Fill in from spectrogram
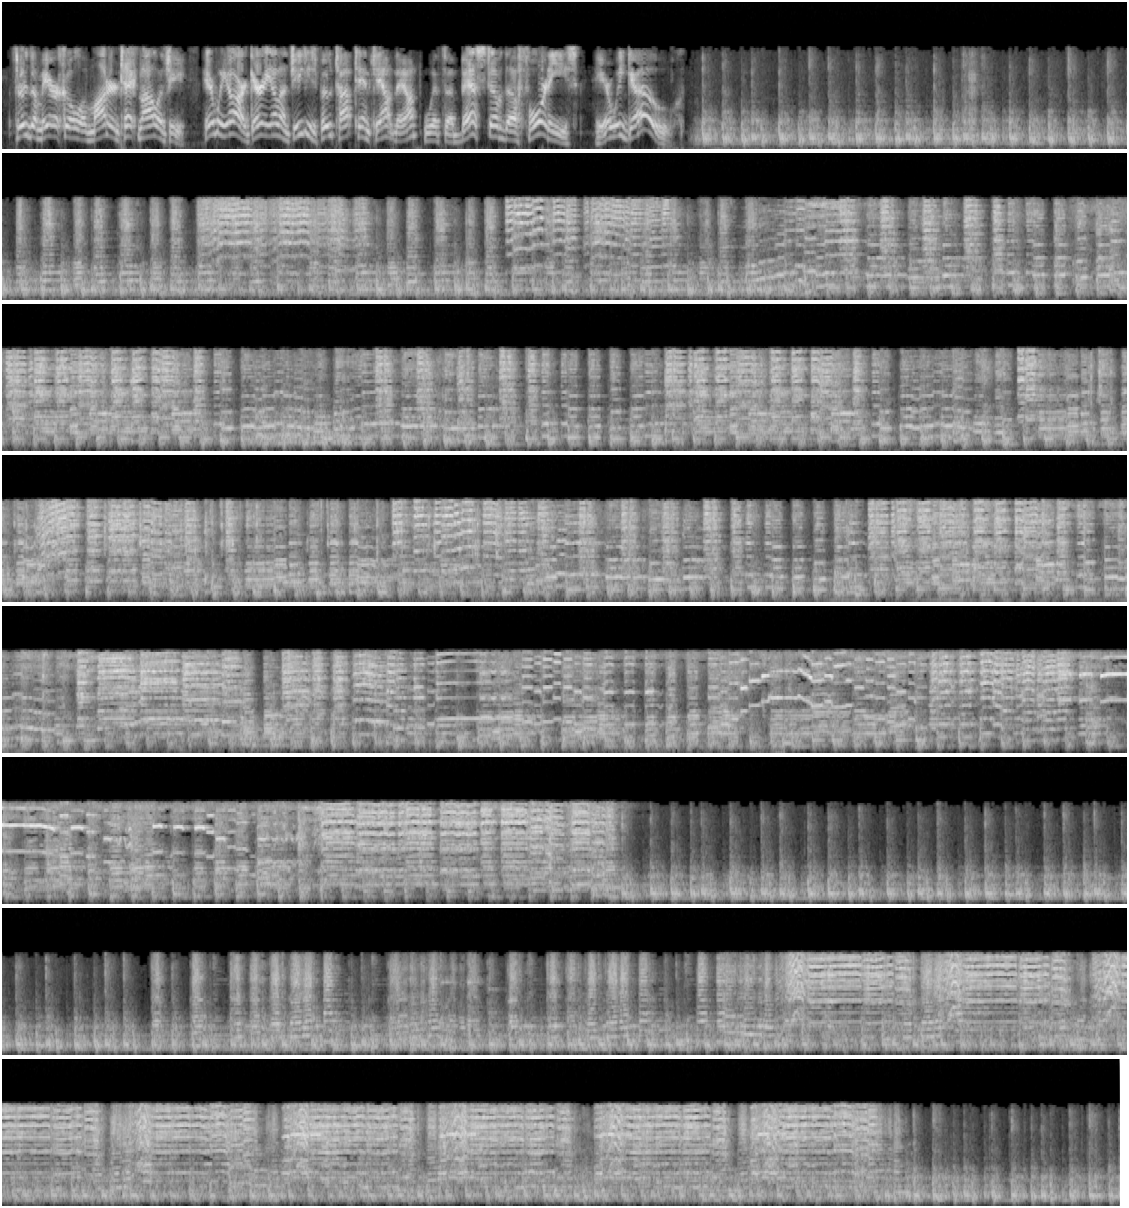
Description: Genre Oldies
